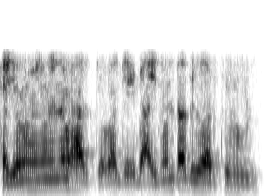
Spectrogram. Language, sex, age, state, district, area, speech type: Odia, male, 18-30, Odisha, Kendujhar, urban, conversation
